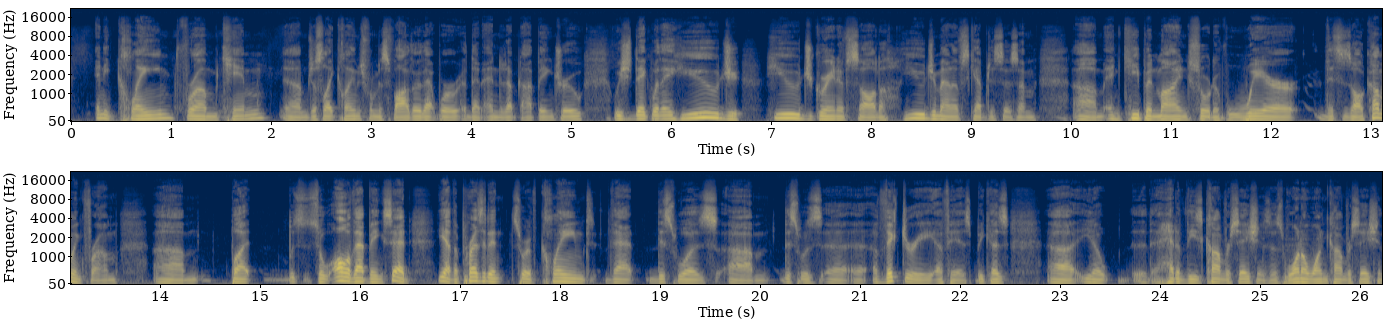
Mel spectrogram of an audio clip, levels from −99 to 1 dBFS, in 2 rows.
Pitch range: 95-125 Hz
